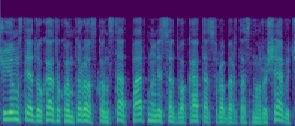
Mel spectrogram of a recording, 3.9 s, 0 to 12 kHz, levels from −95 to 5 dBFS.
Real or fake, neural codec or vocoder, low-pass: real; none; 7.2 kHz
